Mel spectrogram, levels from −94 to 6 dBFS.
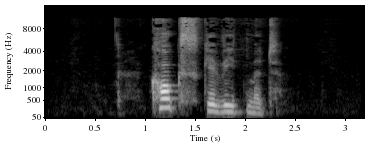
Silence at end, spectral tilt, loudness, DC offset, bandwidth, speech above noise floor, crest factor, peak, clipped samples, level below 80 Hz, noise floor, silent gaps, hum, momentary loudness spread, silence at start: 0.9 s; -4 dB/octave; -20 LUFS; under 0.1%; 11.5 kHz; 56 dB; 24 dB; 0 dBFS; under 0.1%; -74 dBFS; -76 dBFS; none; none; 22 LU; 1.1 s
